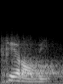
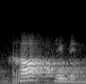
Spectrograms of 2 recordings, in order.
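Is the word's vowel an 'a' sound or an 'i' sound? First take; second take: i sound; a sound. First: The word is voweled with an 'i' sound. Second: The word is voweled with an 'a' sound. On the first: "ضبطوها بالكسر" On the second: "بالفتح"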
